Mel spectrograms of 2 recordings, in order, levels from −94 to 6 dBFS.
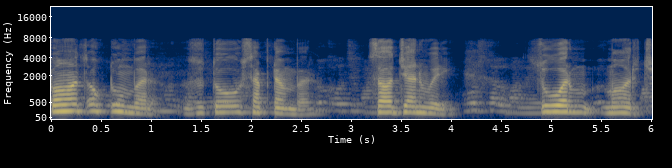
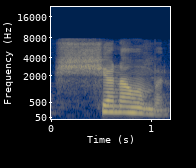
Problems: continuous background conversations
